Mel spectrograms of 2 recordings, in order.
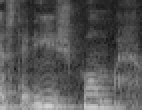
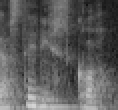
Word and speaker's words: asterisco: Que não é asterístico ou asterisco? Então, de verdade, o certo é asterisco. Não tem o tico, né?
